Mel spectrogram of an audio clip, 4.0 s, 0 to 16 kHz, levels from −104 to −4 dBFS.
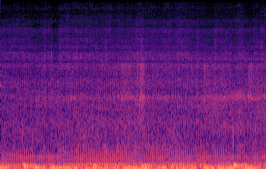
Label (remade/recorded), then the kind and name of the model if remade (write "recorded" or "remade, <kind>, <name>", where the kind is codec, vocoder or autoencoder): recorded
